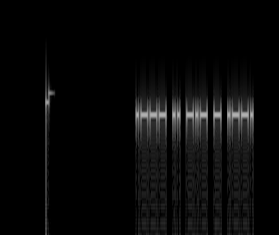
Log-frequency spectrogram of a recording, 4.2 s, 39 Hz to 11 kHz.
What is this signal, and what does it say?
Morse code, heard as a keyed tone, about 36 wpm, 700 Hz. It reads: JIKTP
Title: Code Groups - 5 Letters - 35wpm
